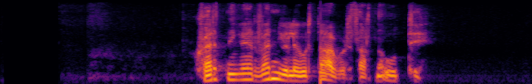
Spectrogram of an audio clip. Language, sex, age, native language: Icelandic, male, 40-49, Icelandic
